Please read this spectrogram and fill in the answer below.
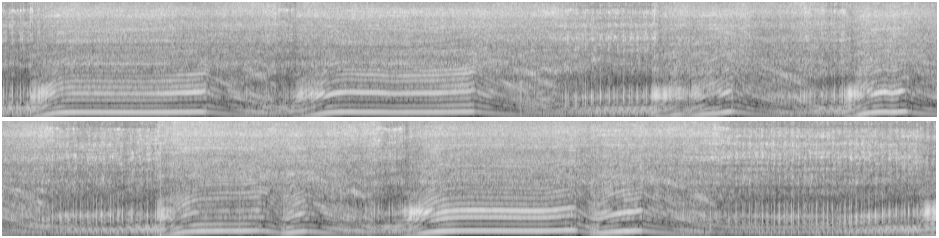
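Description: Two-stroke chainsaw cutting poplar logs into rounds, its engine revving up and dropping back toward idle about eight times. Several times it holds a steady high pitch for about two seconds through a cut; other times it revs up and falls straight back.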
